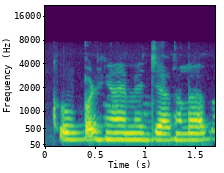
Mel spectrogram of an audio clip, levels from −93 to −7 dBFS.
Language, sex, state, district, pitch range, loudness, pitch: Bhojpuri, female, Bihar, Muzaffarpur, 185-195 Hz, -14 LUFS, 190 Hz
